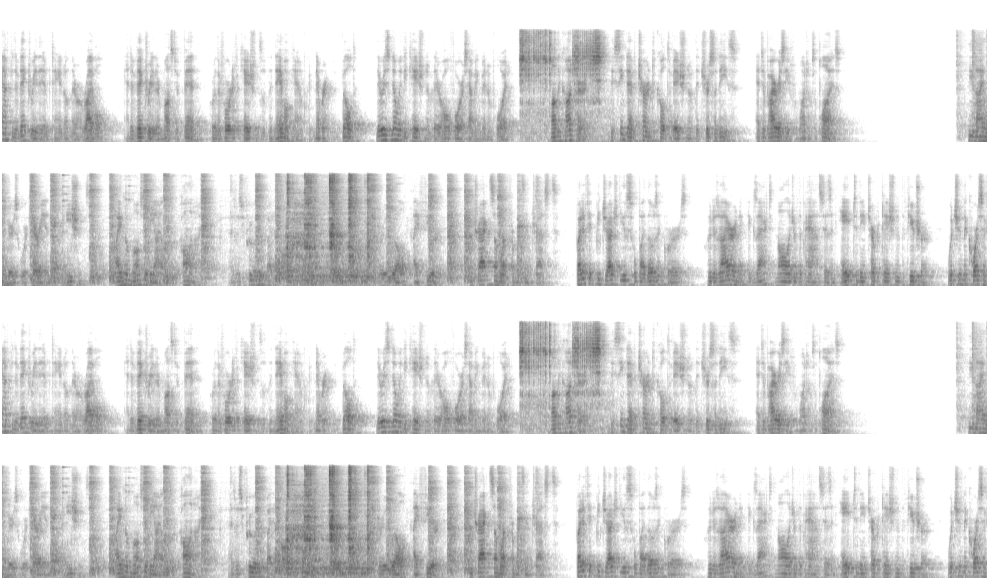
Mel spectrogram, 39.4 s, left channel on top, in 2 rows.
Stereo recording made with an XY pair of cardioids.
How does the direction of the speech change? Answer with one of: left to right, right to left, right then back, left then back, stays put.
right then back.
